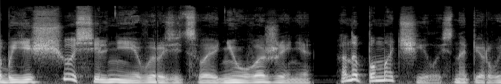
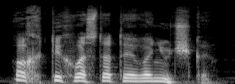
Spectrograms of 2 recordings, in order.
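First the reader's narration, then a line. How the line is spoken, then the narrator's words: Plain. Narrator (Russian): ответил ей Будда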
